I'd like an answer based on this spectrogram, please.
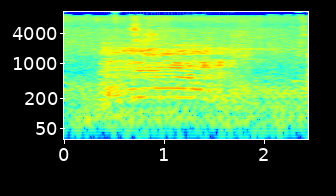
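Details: Large black champion contest bull known as Grandong Hitam, lowing with a drawn-out, steady harmonic moo of about a second over constant background noise.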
